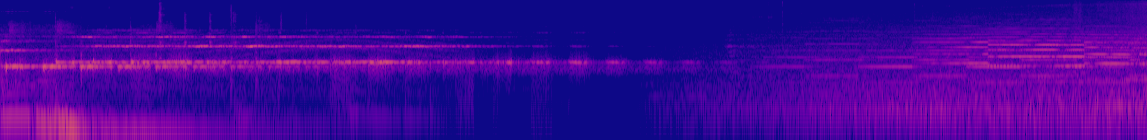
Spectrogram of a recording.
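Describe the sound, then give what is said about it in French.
Emergency sirens from fire engines and police cars wail and overlap at the Place de la Nation in Paris, their rising and falling tones sustained throughout, with a low traffic rumble underneath and no one speaking. “Sur la place de la Nation, les sirènes des pompiers répondent au pimpon des policiers.”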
